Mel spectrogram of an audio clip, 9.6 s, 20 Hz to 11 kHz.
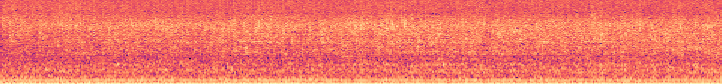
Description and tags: This is the sound of a fairly new washer filling with water. Ambient shaping of the sound makes it apparent the dryer is in a small room. A running water sound.
Recorded on Fostex MR8 8-track recorder with Nady SP-9 Dynamic Mic.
